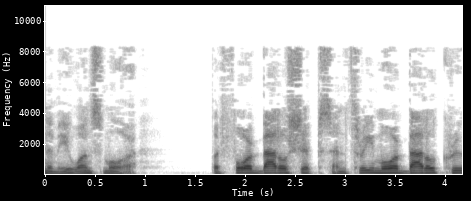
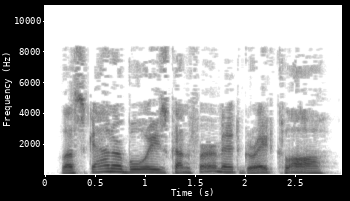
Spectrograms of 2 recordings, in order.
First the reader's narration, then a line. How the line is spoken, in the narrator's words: Least Claw Darsal said wearily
